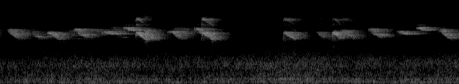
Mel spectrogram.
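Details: White-eye (mata puteh) male recorded 6 March 2022 as it steadily builds toward opening into full song; a fast, high twittering chatter of short chirped notes in linked phrases, dropping quieter midway before resuming.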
